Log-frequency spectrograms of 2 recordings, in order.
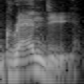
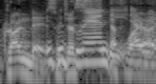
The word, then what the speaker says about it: Grande: Ariana's brother what and you pronounce the last name grandi it's not Grande's Andy it's Brandi and then the scandal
